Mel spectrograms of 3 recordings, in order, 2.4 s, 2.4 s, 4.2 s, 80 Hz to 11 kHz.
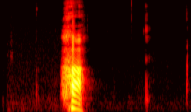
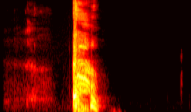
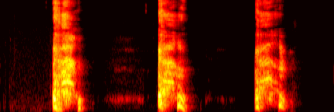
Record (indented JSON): {
  "exhalation_length": "2.4 s",
  "exhalation_amplitude": 32768,
  "exhalation_signal_mean_std_ratio": 0.2,
  "cough_length": "2.4 s",
  "cough_amplitude": 32768,
  "cough_signal_mean_std_ratio": 0.25,
  "three_cough_length": "4.2 s",
  "three_cough_amplitude": 31222,
  "three_cough_signal_mean_std_ratio": 0.32,
  "survey_phase": "beta (2021-08-13 to 2022-03-07)",
  "age": "45-64",
  "gender": "Male",
  "wearing_mask": "No",
  "symptom_none": true,
  "smoker_status": "Never smoked",
  "respiratory_condition_asthma": false,
  "respiratory_condition_other": false,
  "recruitment_source": "REACT",
  "submission_delay": "2 days",
  "covid_test_result": "Negative",
  "covid_test_method": "RT-qPCR",
  "influenza_a_test_result": "Negative",
  "influenza_b_test_result": "Negative"
}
